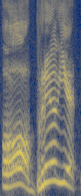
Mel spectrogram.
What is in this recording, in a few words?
cheer; tf2demoman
